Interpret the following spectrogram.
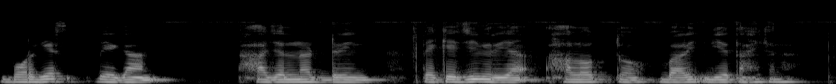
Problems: background sounds at intervals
